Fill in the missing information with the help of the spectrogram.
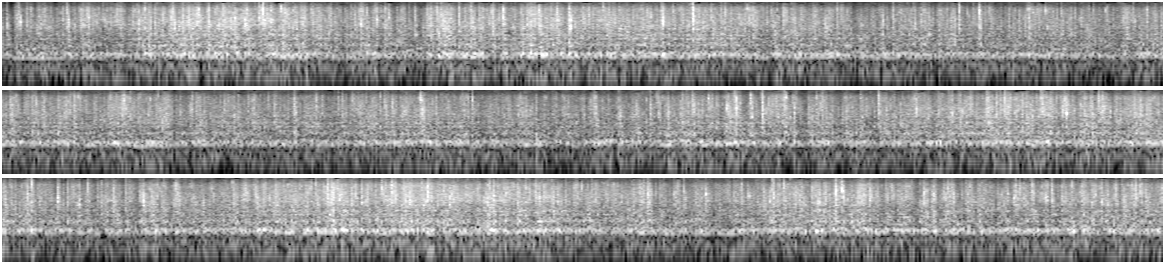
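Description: Steady rain pattering down, a dense even hiss of drops heard from inside a wooden booth.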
